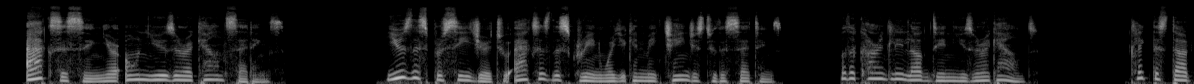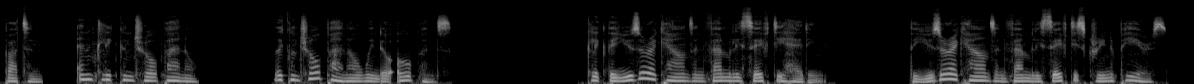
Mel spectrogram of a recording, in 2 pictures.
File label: english elearning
